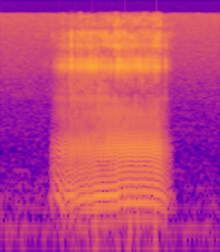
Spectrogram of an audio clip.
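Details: Dog snoring in its sleep inside a room, one sustained rasping breath lasting just over a second, rough and buzzy with a strong low rumble and a hissy upper edge.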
